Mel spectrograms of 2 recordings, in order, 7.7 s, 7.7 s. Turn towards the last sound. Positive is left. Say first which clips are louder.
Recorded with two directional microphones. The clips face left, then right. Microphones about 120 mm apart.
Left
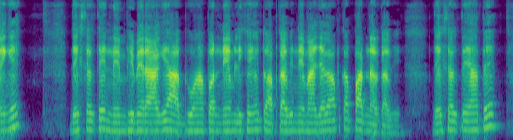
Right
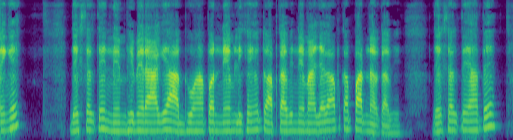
# right 4 dB
turn(degrees=-25)  # may be behind; listen again after turning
